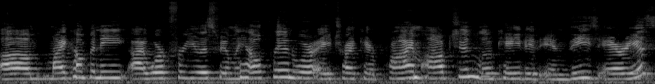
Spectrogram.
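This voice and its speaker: Speaking at a moderate pace with hardly any pauses, a woman keeps a high pitch and fairly even intonation. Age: 60s. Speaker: health plan representative and veteran. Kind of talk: presentation to employers. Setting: event room with audience, speaking without mic. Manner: casual, hesitant with fillers.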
